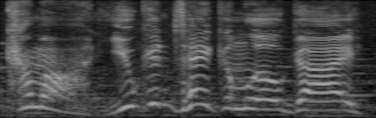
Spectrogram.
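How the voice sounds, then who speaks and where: An actor playing a brash, boastful oni brawler in a video game, boisterous and laughing, over game music. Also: male voice, extremely high pitch, wildly swooping pitch, normal speed, vocal fry, heavily acted.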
